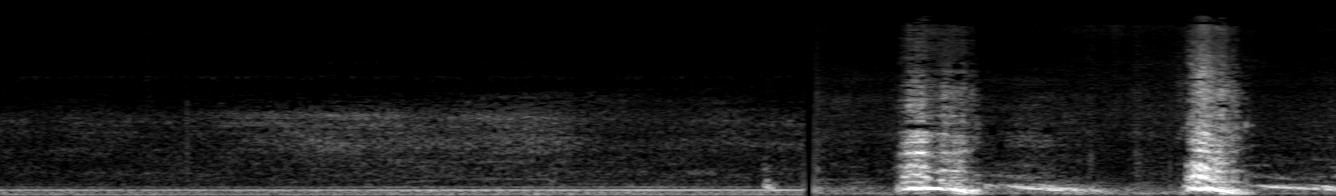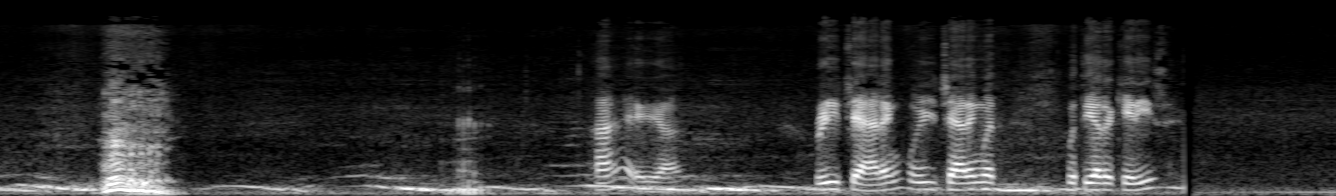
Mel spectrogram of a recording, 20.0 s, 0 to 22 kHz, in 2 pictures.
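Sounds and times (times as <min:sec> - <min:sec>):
lioness roaring: 0:06.7 - 0:19.0
lioness grunting: 0:08.9 - 0:19.0.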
